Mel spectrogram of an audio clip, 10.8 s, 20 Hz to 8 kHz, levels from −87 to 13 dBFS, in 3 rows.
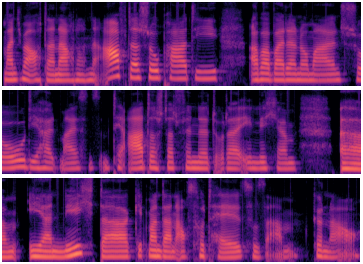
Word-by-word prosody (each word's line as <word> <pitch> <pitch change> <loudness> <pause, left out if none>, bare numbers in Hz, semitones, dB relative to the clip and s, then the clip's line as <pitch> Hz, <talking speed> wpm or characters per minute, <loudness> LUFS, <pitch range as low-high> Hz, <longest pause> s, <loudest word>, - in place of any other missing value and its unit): manchmal 175 -2 +1
auch 170 - -7
danach 160 -1 0
noch 165 -1 -5
'ne 170 +1 -6
After-Show-Party, 220 -4 +3 0.3
aber 175 +1 +2
bei 175 0 +2
der 175 0 +1
normalen 165 0 -2
Show, 175 +2 -2
die 175 -3 -4
halt 165 -2 -5
meistens 165 +2 -8
im 170 - -12
Theater 170 +2 +1
stattfindet 170 -1 -3
oder 155 0 -3
ähnlichem, 165 -1 -5 0.4
ähm, 150 -2 +3
eher 160 -1 +4
nicht. 180 +9 +3
Da 150 0 +5
geht 170 +2 -7
man 170 -1 +5
dann 150 -2 +2
aufs 150 - -3
Hotel 145 -4 -1
zusammen. 150 +2 -8
Genau. 170 +3 -3
165 Hz, 165 wpm, -24 LUFS, 155-175 Hz, 0.4 s, Da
